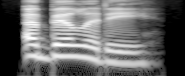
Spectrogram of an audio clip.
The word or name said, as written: ability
